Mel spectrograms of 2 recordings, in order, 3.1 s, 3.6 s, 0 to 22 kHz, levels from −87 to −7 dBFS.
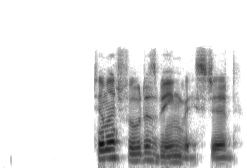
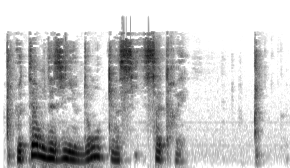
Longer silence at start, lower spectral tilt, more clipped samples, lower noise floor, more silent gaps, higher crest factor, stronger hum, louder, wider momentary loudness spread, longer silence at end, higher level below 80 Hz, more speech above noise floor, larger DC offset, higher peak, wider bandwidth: first, 1.15 s vs 0.1 s; about the same, -4 dB/octave vs -4 dB/octave; neither; first, -85 dBFS vs -61 dBFS; neither; about the same, 20 dB vs 16 dB; neither; second, -23 LUFS vs -12 LUFS; second, 6 LU vs 18 LU; second, 0.2 s vs 0.4 s; second, -68 dBFS vs -56 dBFS; first, 62 dB vs 48 dB; neither; second, -6 dBFS vs 0 dBFS; second, 8 kHz vs 13 kHz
